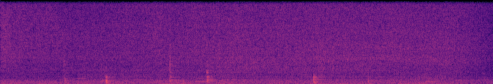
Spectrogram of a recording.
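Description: Ground beef and diced onions sizzling as they brown in a stainless steel pot, stirred with a wooden spoon that scrapes and knocks against the pot four times.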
